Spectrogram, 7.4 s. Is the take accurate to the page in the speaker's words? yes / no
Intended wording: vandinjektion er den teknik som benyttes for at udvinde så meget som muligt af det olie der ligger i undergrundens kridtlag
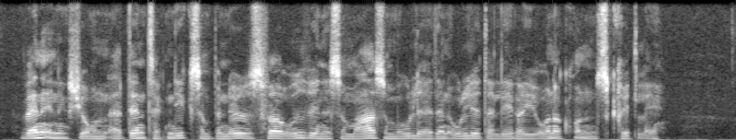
no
